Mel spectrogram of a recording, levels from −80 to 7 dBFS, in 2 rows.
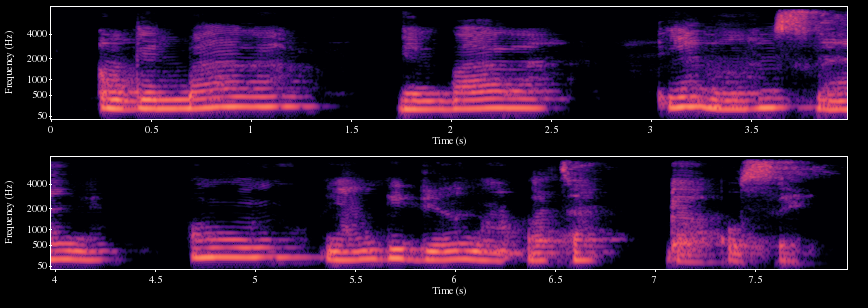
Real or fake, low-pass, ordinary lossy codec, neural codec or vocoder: fake; 7.2 kHz; none; codec, 44.1 kHz, 3.4 kbps, Pupu-Codec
